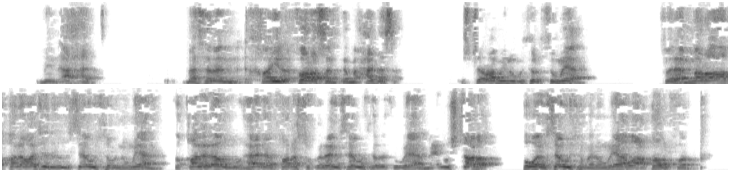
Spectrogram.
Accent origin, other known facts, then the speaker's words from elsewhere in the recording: Egypt; قلت له نعم انا من مصر، مش هكون منين؟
